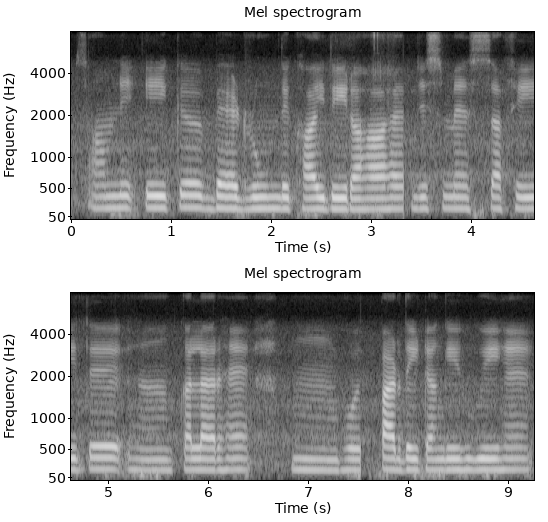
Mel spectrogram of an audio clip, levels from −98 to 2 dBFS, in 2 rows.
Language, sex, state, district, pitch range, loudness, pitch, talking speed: Hindi, female, Bihar, Purnia, 175-180 Hz, -20 LUFS, 175 Hz, 115 wpm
